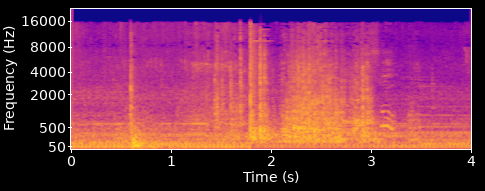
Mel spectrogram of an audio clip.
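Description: A vehicle engine idling with a steady low hum, with a sharp knock about half a second in and a stretch of rustling and handling noise around the second and third seconds.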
